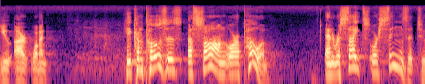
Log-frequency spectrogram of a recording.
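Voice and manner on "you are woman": level, uninflected, very low monotone. Explaining how Adam first greets Eve, demonstrating what he does not do: flat monotone. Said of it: "He doesn't just say in a monotonal".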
